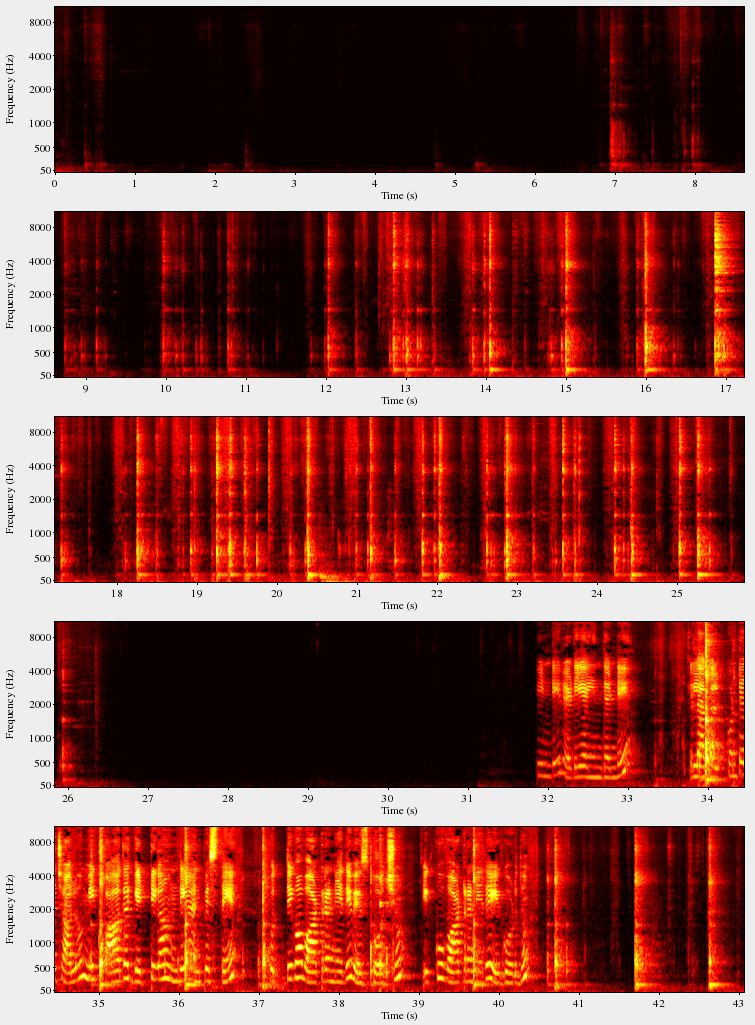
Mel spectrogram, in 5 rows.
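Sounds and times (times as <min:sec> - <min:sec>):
dough knocking against steel bowl: 0:08.7 - 0:11.2, 0:11.8 - 0:26.2, 0:33.3 - 0:43.0.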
